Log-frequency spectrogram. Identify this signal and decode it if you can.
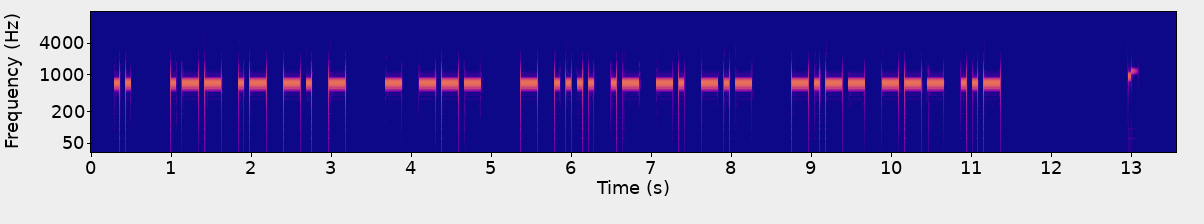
Morse code, heard as a keyed tone, about 17 wpm, 700 Hz. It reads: I WANT TO THANK YOU
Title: Sets of 5 Words Encore 17wpm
